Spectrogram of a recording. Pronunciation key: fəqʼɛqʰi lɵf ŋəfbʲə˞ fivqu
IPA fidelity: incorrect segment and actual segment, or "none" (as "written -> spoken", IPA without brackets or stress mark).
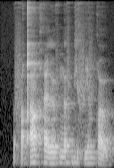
none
